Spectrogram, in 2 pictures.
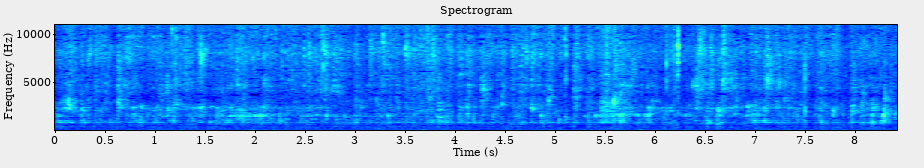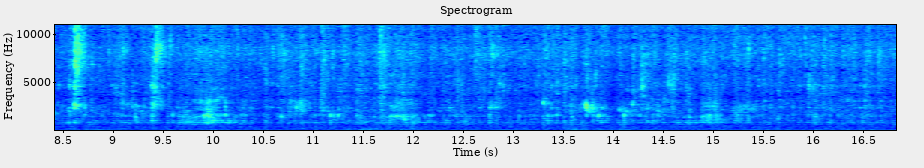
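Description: Thick pasta e patate simmering in a copper pot while a wooden spoon stirs it, with scattered soft plops and scrapes over a steady low hum.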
